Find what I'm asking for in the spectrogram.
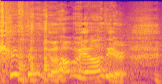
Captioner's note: laughs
